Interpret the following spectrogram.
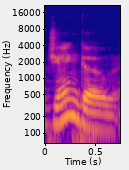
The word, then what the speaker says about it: Django: uh we're talking about django and that and if you didn't know the d is silent and that's jingo and chain to be yes django unchained and um my initial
